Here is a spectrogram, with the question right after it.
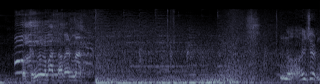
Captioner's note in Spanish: Llanto de la criatura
